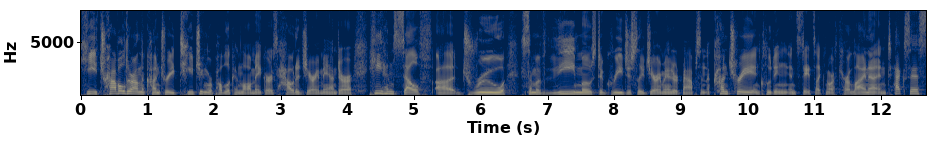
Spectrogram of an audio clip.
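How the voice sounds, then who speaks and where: Here a man talks at a moderate pace in a normal speaking voice, his pitch medium for a male. His intonation is lively. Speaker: legal reporter. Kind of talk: casual interview discussion.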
